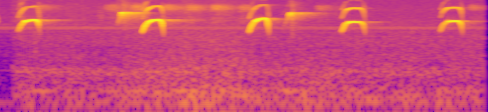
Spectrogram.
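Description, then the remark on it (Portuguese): An olivaceous woodcreeper in Iguaçu National Park sings a series of five sharp, rising-and-falling whistled notes, evenly spaced about a second apart, clear over a soft background hiss. “o canto do Arapaçu Verde, uma das aves identificadas, uma das espécies identificadas no Parque Nacional do Iguaçu.”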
